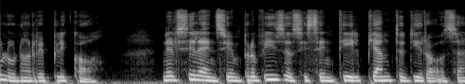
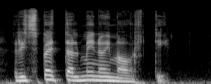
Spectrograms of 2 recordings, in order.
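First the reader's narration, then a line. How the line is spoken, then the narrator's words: Grandfather's grave sad voice. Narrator (Italian): disse il nonno con voce grave e triste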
